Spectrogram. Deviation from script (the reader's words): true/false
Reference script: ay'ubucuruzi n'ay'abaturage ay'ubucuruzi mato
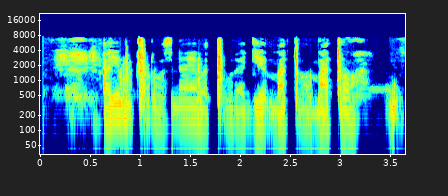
true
